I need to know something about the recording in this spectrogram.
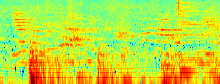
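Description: Chatter of a group of schoolchildren talking among themselves, with a single low thump about a third of a second in.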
